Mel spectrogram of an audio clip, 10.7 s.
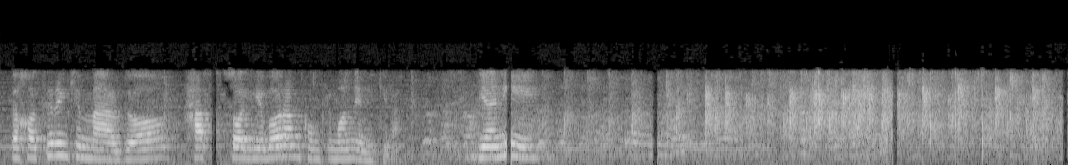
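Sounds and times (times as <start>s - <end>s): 
speech: 0.1s - 5.7s
laughter: 4.2s - 8.8s
audience applause mostly from women: 5.2s - 10.6s.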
